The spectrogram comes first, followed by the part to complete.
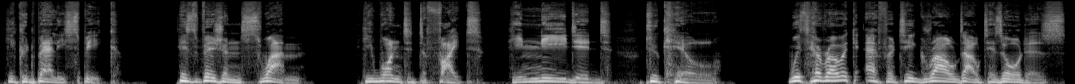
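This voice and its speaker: A man narrating dark war fiction as a scripted audiobook, in a deliberate, dramatic manner. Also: medium pitch, very animated, breathy edge, no echo, studio quality.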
